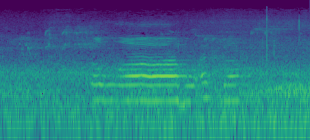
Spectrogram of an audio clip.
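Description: A man calls out loudly.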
